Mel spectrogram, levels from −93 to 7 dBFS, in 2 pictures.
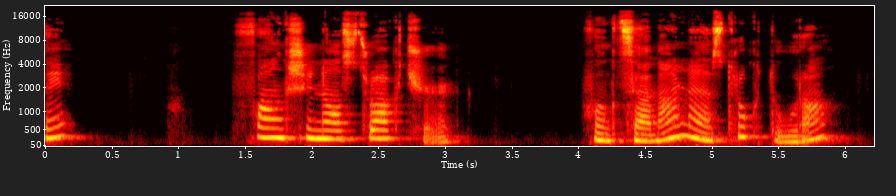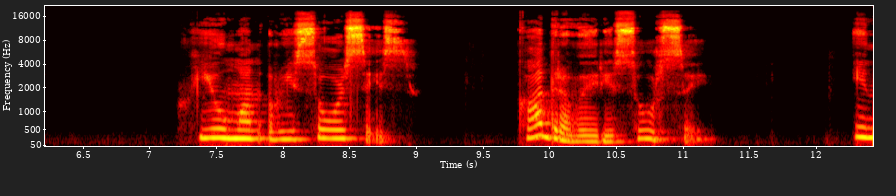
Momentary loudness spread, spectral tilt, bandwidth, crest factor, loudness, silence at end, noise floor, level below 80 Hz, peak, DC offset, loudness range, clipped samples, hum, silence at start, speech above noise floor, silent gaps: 20 LU; -2.5 dB/octave; 19 kHz; 24 dB; -17 LUFS; 0 s; -80 dBFS; -66 dBFS; 0 dBFS; under 0.1%; 10 LU; under 0.1%; none; 0 s; 60 dB; none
